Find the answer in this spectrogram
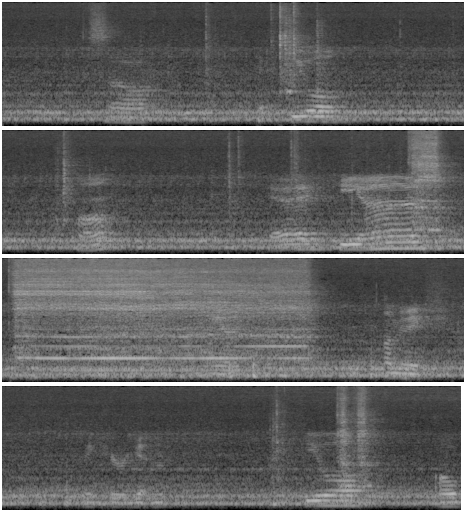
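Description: An electric fuel pump whines steadily. A loud rushing noise with a steady tone cuts in for about three seconds in the middle.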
